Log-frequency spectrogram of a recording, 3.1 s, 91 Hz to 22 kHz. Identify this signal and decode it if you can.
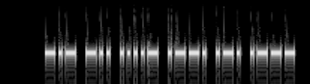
Morse code, heard as a keyed tone, about 34 wpm, 700 Hz. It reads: KD4PRJ
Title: USA Call Signs - 6 Characters - Repeated 2x - 35wpm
